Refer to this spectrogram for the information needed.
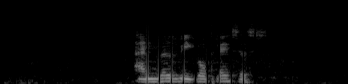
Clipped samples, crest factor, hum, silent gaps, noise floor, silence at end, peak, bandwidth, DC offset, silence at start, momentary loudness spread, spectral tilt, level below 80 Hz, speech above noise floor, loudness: under 0.1%; 18 dB; none; none; -71 dBFS; 0.8 s; -24 dBFS; 7.6 kHz; under 0.1%; 1.35 s; 15 LU; -5.5 dB/octave; -68 dBFS; 33 dB; -40 LUFS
